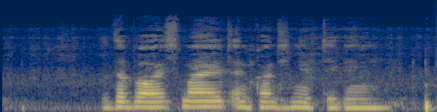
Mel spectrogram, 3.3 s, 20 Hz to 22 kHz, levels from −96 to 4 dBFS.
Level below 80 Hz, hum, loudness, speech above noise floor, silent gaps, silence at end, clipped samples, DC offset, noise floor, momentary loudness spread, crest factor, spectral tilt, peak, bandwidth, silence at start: -50 dBFS; none; -23 LUFS; 33 dB; none; 0 s; under 0.1%; under 0.1%; -54 dBFS; 8 LU; 18 dB; -8 dB/octave; -4 dBFS; 10.5 kHz; 0.75 s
